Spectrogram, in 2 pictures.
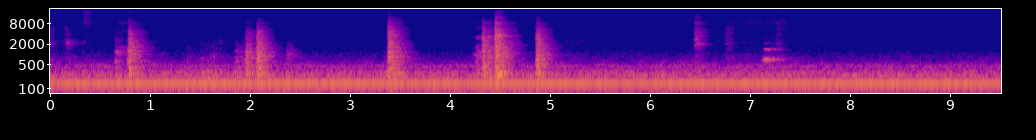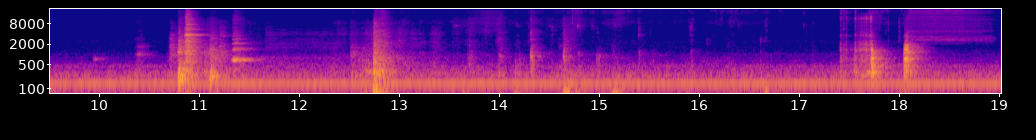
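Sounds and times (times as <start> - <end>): steady low hum: 11.6 - 19.0.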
